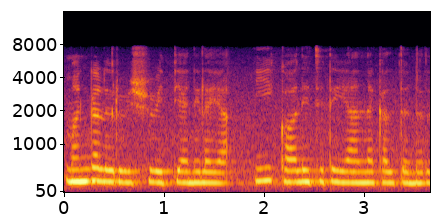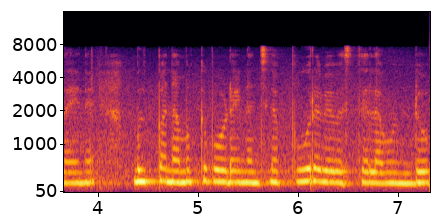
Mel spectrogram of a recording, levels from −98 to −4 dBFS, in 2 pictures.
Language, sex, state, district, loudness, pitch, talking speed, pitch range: Tulu, female, Karnataka, Dakshina Kannada, -15 LUFS, 225 Hz, 105 wpm, 220-240 Hz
